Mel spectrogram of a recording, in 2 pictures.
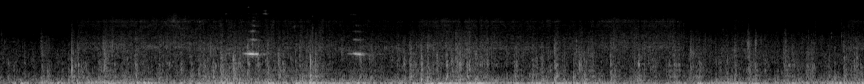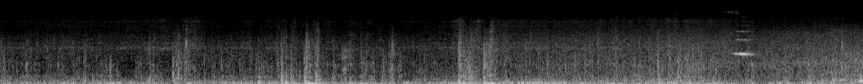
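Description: Mountain bike riding down a dirt and root forest trail: tyre and trail noise with the bike rattling and knocking over bumps, and wind on the microphone. Three brief high squeaks, about two and a half seconds in, a second later, and near the end.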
